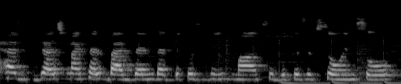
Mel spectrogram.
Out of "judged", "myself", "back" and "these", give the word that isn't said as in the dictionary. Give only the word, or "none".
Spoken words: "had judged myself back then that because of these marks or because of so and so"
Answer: these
